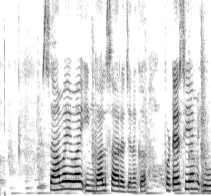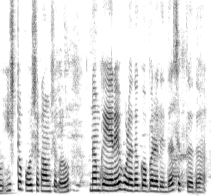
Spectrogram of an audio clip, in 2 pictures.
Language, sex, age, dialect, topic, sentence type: Kannada, female, 41-45, Dharwad Kannada, agriculture, statement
